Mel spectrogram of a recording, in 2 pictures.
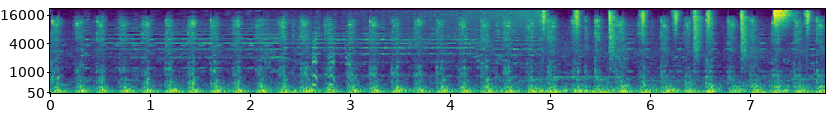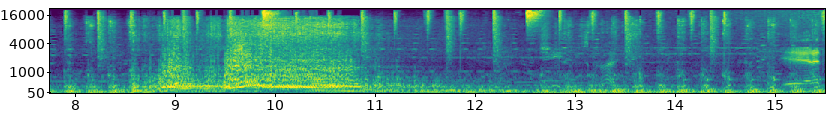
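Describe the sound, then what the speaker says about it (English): A car's engine revved several times at an early-morning cars and coffee meet, loud and close, rising to a sharp peak mid-way before settling back to idle, with people talking nearby. "Let's get a couple revs in, man."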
